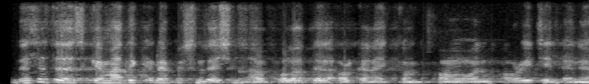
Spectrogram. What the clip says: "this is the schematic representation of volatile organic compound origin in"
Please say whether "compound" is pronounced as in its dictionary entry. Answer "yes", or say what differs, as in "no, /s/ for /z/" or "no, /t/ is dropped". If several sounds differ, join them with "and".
no, /d/ is dropped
